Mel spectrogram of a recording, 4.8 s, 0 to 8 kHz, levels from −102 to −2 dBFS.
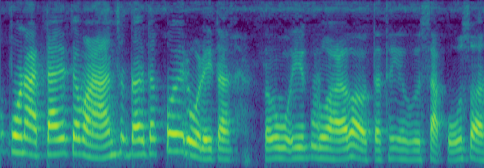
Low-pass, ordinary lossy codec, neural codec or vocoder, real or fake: none; none; codec, 16 kHz, 2 kbps, FunCodec, trained on Chinese and English, 25 frames a second; fake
